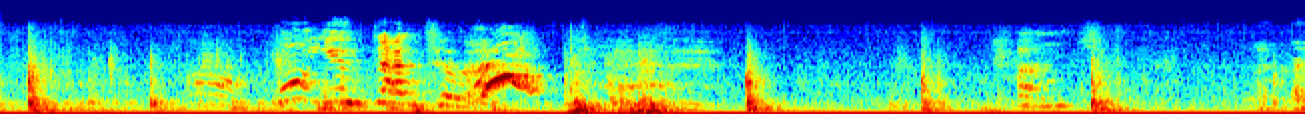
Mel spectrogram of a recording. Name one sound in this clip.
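A woman sings with a rising and falling voice.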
